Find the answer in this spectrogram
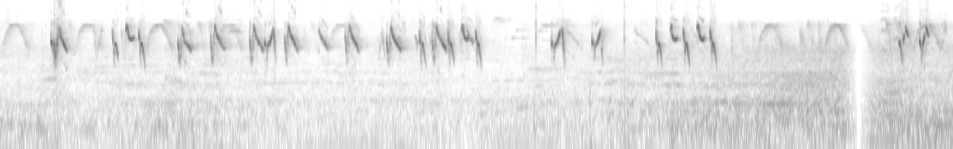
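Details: Training song of a bar-winged prinia: bright, high chirping notes delivered in quick groups, some arched and ringing, with short pauses and a low rustling background.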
